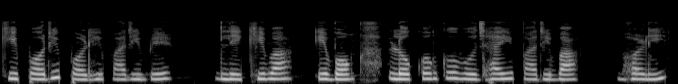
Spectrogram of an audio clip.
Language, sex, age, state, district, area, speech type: Odia, female, 18-30, Odisha, Balangir, urban, spontaneous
